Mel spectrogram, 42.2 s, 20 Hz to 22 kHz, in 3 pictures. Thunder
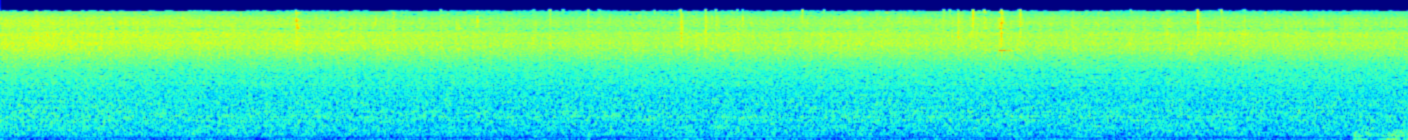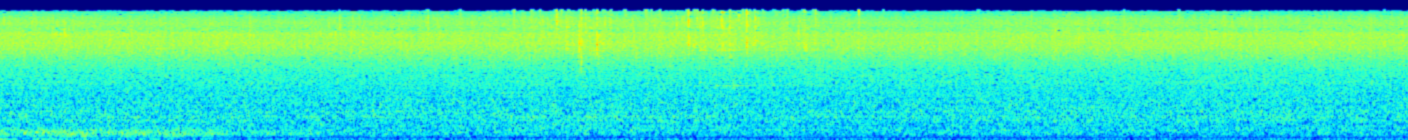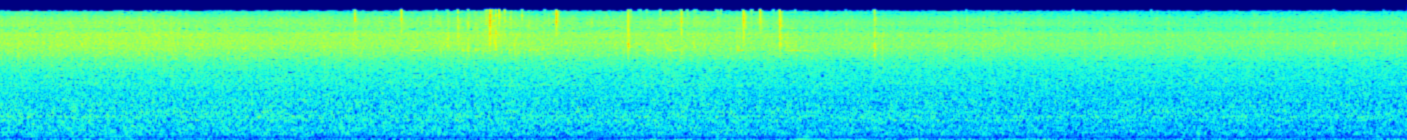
0:13.5 0:18.3

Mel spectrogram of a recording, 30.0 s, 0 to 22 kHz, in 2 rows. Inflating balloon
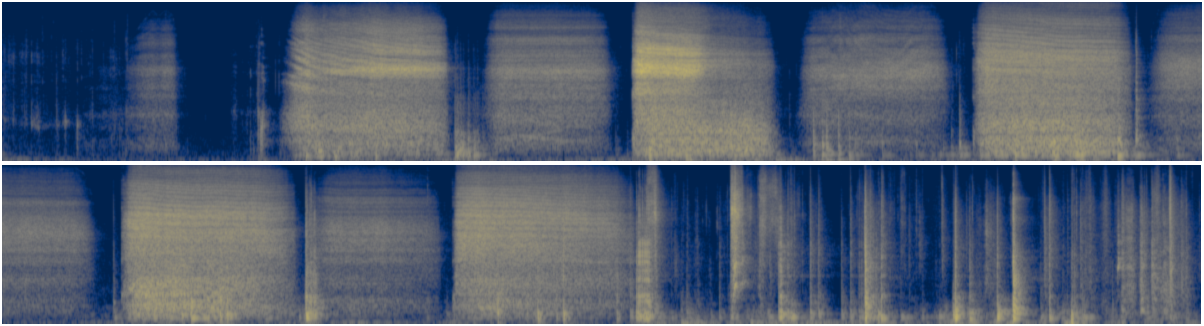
0:03.6 0:23.4, 0:24.1 0:24.8

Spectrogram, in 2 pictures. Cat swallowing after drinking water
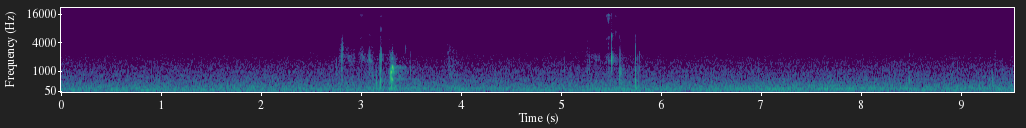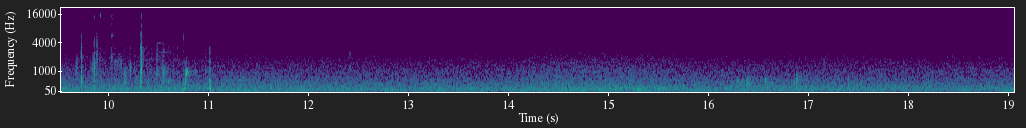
0:02.8 0:03.6, 0:05.1 0:05.9, 0:09.6 0:11.1

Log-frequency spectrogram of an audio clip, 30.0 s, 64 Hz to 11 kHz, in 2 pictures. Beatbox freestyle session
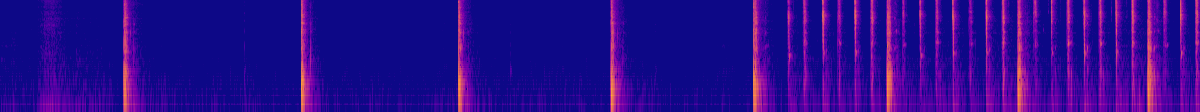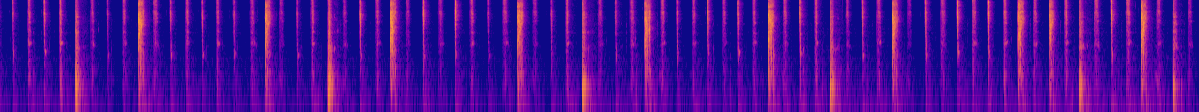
0:09.4 0:29.9

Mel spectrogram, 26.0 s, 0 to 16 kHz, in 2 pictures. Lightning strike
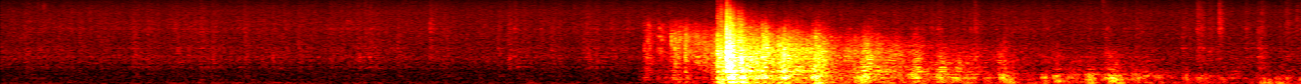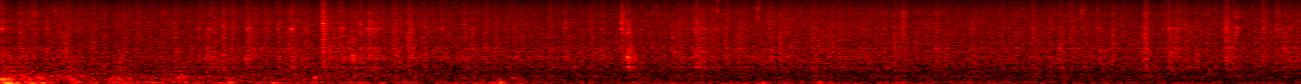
0:06.4 0:12.0

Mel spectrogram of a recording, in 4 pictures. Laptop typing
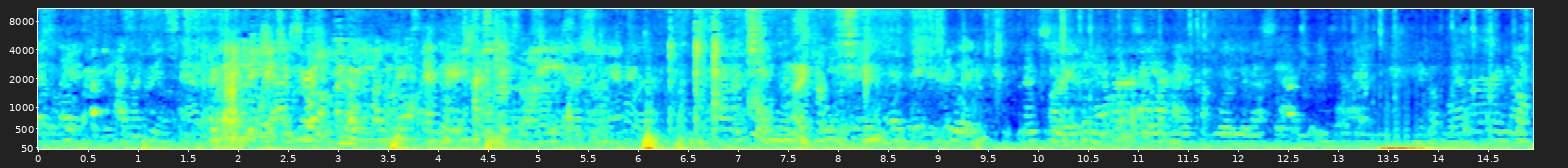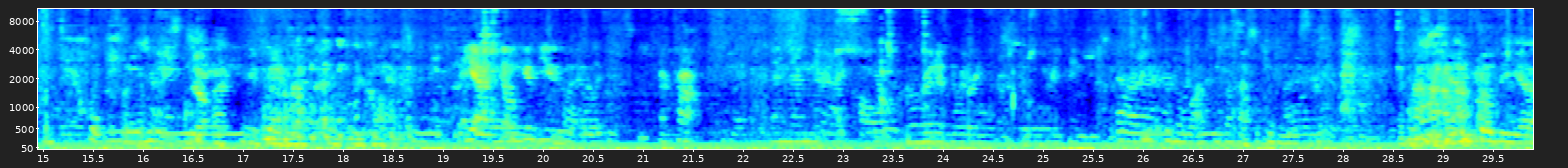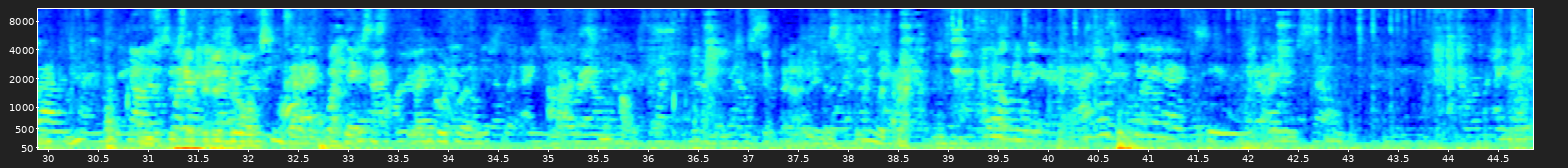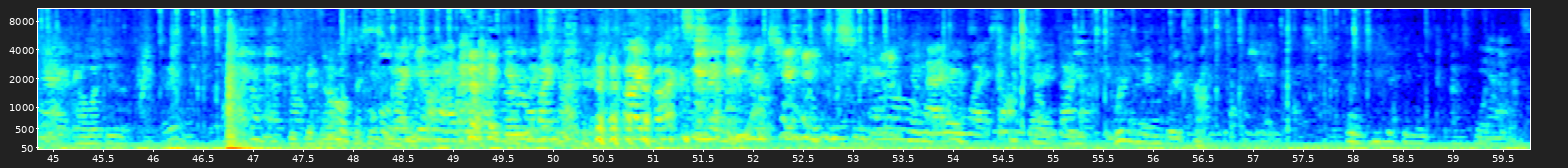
0:54.6 0:55.6, 0:56.5 0:58.2

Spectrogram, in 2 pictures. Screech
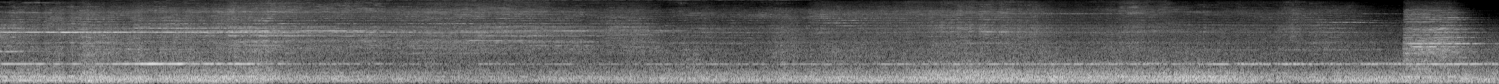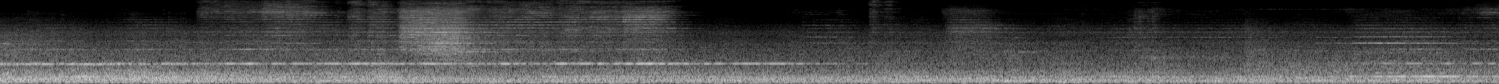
0:00.0 0:22.0

